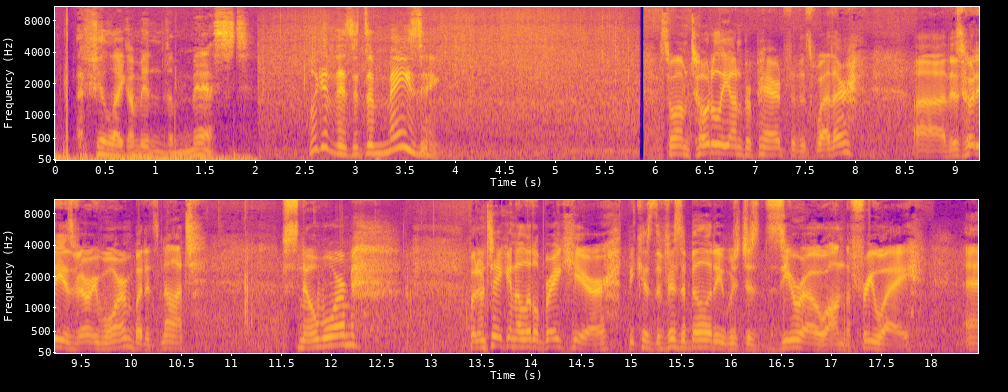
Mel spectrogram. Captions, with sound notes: I feel like I'm in the mist.... *excitedly* Look at this! It's AMAZING! So I'm totally unprepared for this weather.... Ahhhhh, this hoodie is very warm but its not.... ...snow warm. but I'm taking a little break here because the visibility was just zero on the freeway and....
